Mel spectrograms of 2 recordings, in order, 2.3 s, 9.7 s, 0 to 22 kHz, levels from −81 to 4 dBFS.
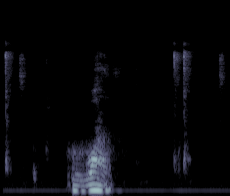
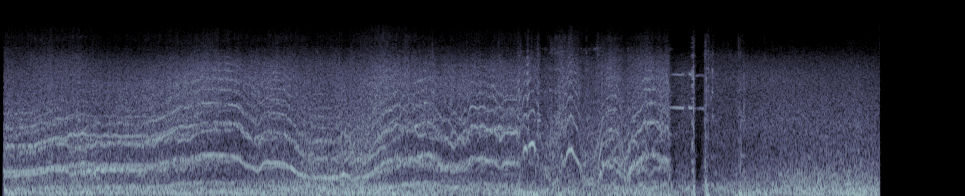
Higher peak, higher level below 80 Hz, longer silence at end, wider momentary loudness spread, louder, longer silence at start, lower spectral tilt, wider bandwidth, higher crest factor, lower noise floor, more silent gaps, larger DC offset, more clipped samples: about the same, -14 dBFS vs -12 dBFS; second, -76 dBFS vs -32 dBFS; second, 0.4 s vs 0.85 s; first, 18 LU vs 5 LU; second, -32 LUFS vs -25 LUFS; about the same, 0.05 s vs 0.05 s; first, -6.5 dB/octave vs -5 dB/octave; second, 9.4 kHz vs 13 kHz; first, 20 dB vs 14 dB; second, -69 dBFS vs under -90 dBFS; neither; neither; neither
